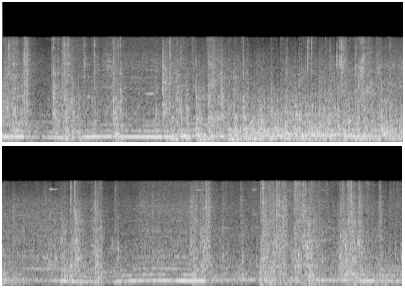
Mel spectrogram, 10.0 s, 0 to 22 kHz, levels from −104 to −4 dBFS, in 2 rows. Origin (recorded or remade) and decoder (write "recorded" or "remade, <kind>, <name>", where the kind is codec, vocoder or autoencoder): recorded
